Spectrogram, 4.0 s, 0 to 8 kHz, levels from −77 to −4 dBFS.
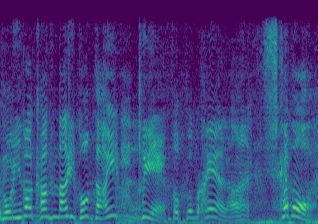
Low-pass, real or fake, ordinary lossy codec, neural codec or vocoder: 7.2 kHz; fake; none; codec, 16 kHz, 1 kbps, FunCodec, trained on Chinese and English, 50 frames a second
